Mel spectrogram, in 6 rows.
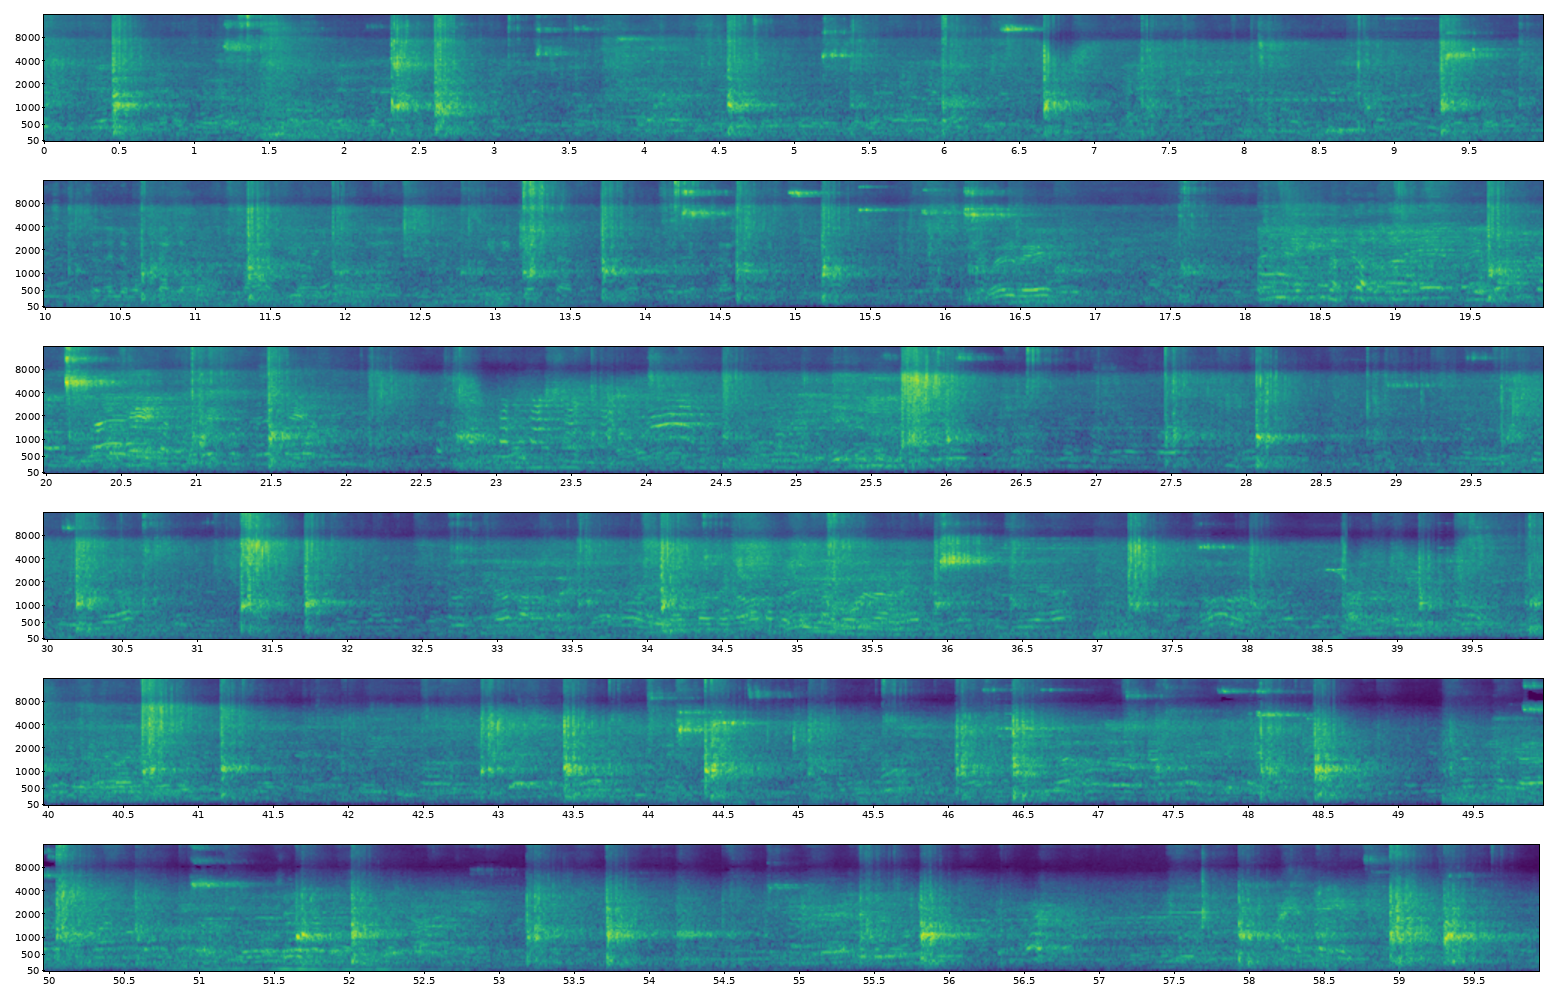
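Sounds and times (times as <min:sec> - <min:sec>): ball hitting walls and floor: 0:00.4 - 0:03.4.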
